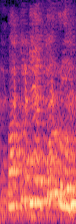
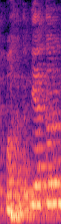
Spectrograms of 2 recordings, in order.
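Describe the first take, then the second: First: Laughing through the words; can't hold back a chuckle mid-story; giggling while telling it. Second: Said in the usual way. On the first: Real, not acted.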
